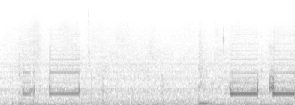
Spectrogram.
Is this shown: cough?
no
